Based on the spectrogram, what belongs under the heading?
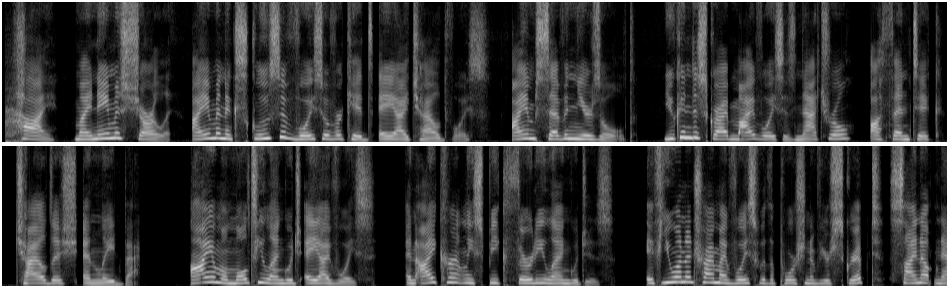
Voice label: girl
